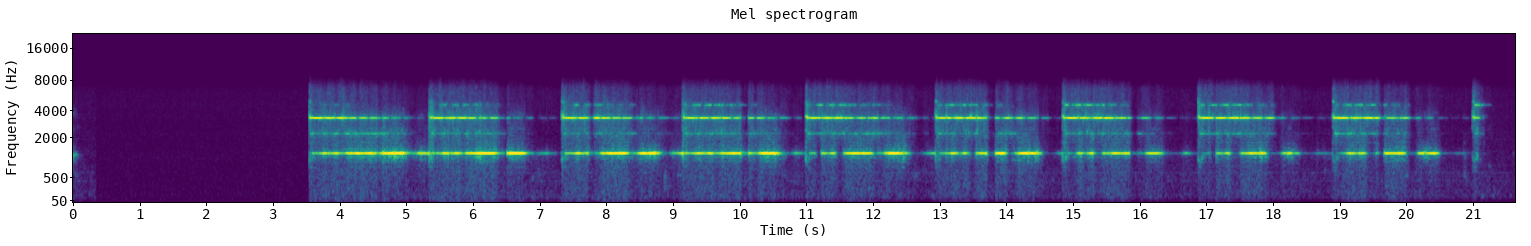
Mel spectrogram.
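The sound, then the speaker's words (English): A bell rings ten times in a steady, evenly spaced sequence as a ten-bell salute in tribute to wrestler Paul "Mr. Wonderful" Orndorff, each strike bright and clear with a brief ringing decay, after a few seconds of silence. No one speaks. “And right now the Top Rope Report would like to pay tribute to the career of Mr. Wonderful Paul Orndorff with a 10-bell salute.”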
